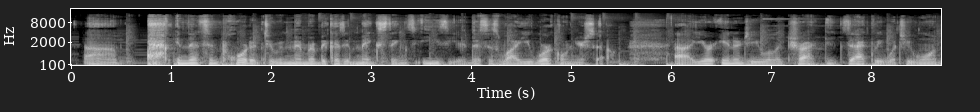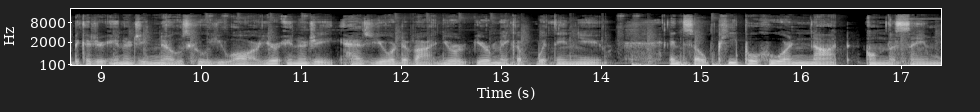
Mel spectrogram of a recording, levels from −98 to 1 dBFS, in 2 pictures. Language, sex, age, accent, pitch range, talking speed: English, male, 50-69, American, 75-85 Hz, 185 wpm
